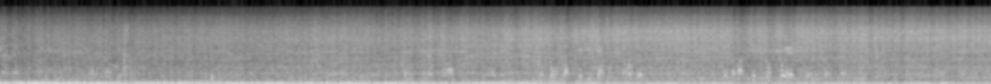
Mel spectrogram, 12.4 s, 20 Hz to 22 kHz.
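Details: Fiat 125p petrol engine idling with an uneven, lumpy beat and wavering note; rough idle, cause not identified.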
